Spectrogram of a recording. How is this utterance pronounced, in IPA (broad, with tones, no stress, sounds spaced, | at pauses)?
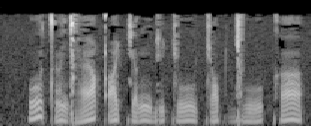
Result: u˧˥˧ tʼ ə̃˩˧˩ ɡ͡ǀ æː˩˥ qʼ ʌ˩˧˩ c ə˨˩˦ ŋ ɡ i˩˥ c uː˩˧˩ c ɔ˩˧˩ p ɡ͡ǀ uː˨˩˦ kʰ ʌ˧˥˧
